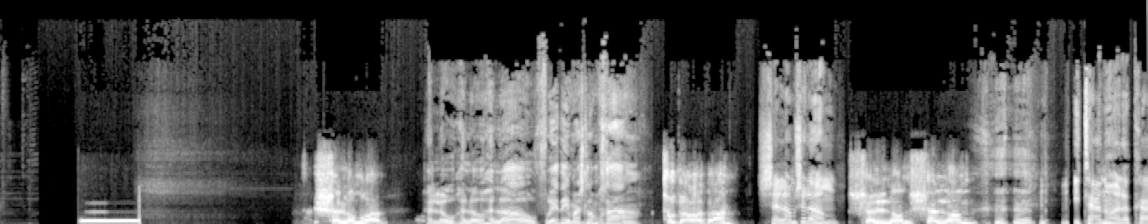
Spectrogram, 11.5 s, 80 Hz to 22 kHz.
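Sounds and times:
telephone line tone while a call is placed: 0.8 - 1.5
speech: 3.3 - 11.4
laughter: 9.7 - 10.8.

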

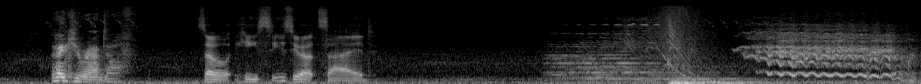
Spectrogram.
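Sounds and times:
faint steady noise: 0.0 - 9.2
speech: 0.5 - 1.4, 2.0 - 3.8
horse neighing: 7.3 - 9.2.

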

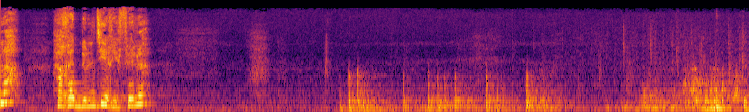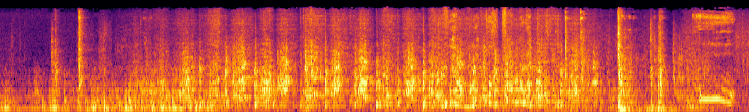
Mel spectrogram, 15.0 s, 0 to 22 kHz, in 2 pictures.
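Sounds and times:
speech: 0.6 - 1.6
rough rasping scraping on a wooden door: 3.4 - 14.4.

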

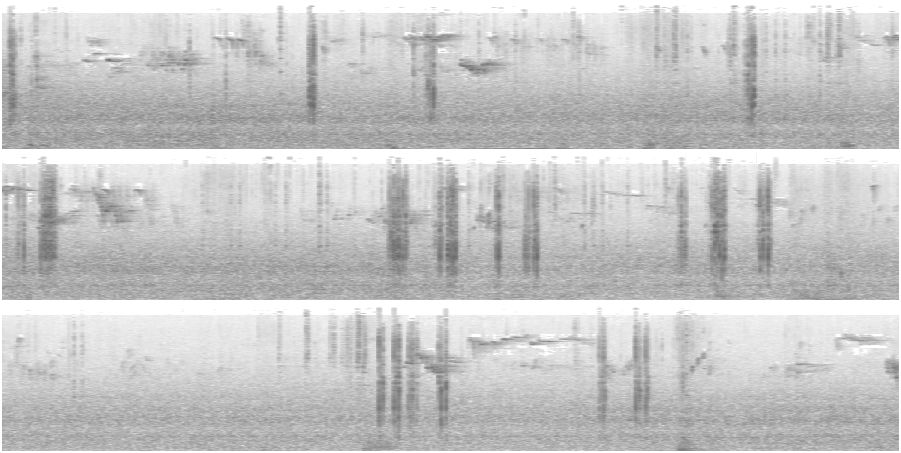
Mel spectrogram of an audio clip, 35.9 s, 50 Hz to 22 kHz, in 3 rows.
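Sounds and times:
sharp taps and clicks of birds pecking and shuffling: 0.0 - 1.0, 1.9 - 12.9, 14.3 - 23.3, 24.2 - 25.2, 27.3 - 30.1, 31.6 - 33.4
small birds chirping at a seed feeder: 0.0 - 35.8
steady outdoor hiss: 0.0 - 35.8.

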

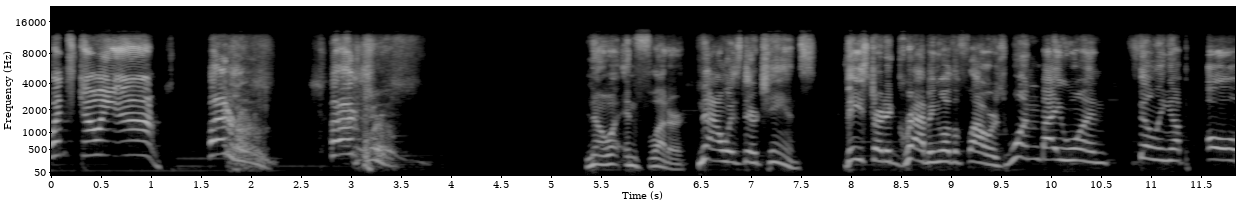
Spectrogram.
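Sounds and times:
speech: 0.1 - 3.6, 5.4 - 11.8
person sneezing after smelling glitter-covered flowers: 1.8 - 3.8.

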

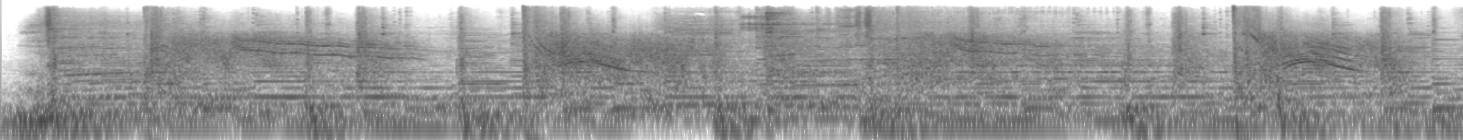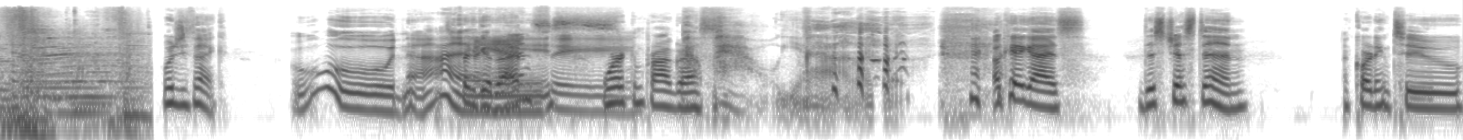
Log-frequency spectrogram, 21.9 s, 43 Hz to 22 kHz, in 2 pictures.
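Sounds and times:
gunshot sound effects: 0.3 - 3.0, 3.8 - 7.9, 8.8 - 11.3
twangy upbeat country music: 0.4 - 12.1, 14.4 - 16.2
speech: 12.2 - 20.4, 21.0 - 21.9
laughter: 14.5 - 15.7, 17.0 - 18.5.

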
